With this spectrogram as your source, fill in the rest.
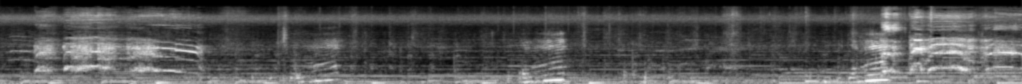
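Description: Several roosters crow at once nearby, with clucking hens and a person talking under the flock.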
